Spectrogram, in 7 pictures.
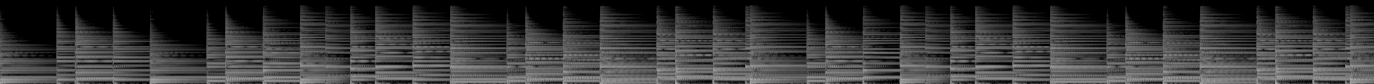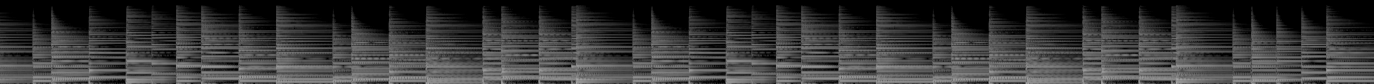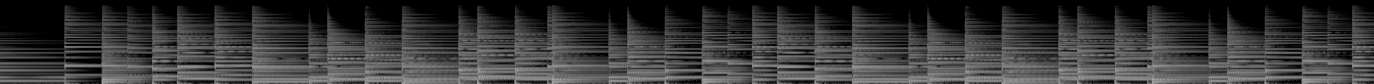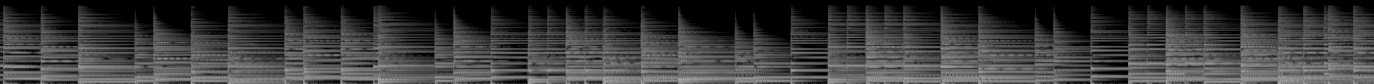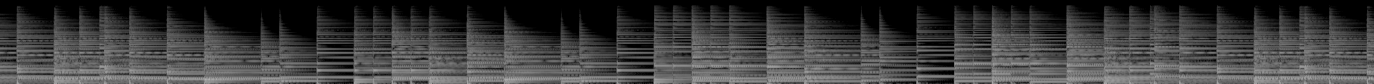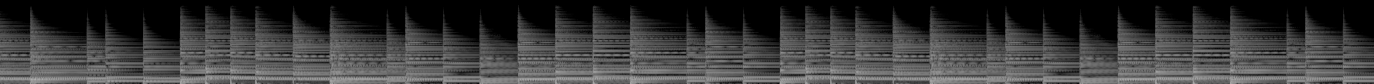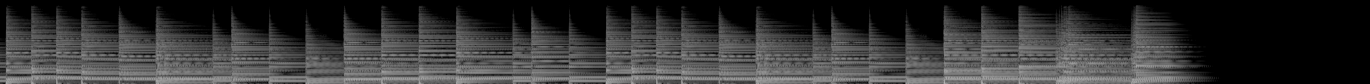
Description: Habanera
